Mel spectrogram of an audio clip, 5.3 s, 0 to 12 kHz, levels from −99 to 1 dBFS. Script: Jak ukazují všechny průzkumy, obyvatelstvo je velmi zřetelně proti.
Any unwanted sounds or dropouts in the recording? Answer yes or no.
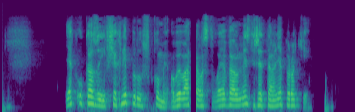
yes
